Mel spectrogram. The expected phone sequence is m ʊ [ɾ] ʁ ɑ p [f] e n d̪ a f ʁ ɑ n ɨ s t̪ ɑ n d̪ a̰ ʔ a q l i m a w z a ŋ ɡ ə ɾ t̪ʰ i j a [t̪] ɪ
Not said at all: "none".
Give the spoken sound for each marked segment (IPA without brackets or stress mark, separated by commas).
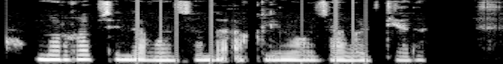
ɾ, s, d̪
